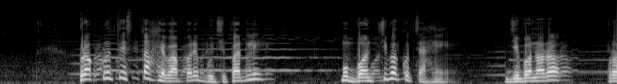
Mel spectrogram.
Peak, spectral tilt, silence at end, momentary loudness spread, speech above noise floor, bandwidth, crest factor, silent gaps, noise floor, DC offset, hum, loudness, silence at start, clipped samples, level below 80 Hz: 0 dBFS; -8 dB/octave; 0 s; 19 LU; 34 dB; 10.5 kHz; 16 dB; none; -48 dBFS; under 0.1%; none; -15 LUFS; 0.8 s; under 0.1%; -52 dBFS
